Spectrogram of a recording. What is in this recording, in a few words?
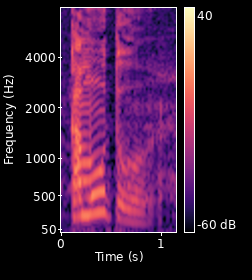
"kamutu", Ansus; anchor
